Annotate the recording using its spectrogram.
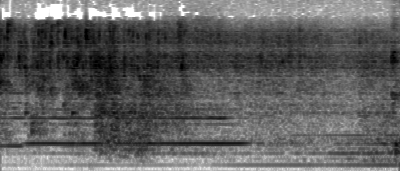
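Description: Cartoon sound effect of splashing water as a figure runs into the sea, with a held music note over the first half.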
